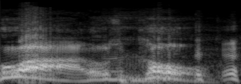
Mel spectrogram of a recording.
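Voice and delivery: loud, rough, barked-out voice. Acting out Al Pacino tasting frozen cookies: Al Pacino impression. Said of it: "Al Pacino putting Thin Mints in a freezer".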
